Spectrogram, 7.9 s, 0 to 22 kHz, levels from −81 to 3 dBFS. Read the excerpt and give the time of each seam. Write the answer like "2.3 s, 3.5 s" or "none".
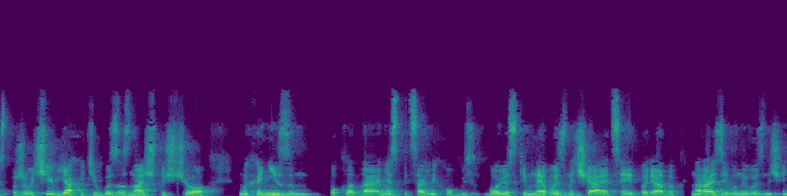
6.8 s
